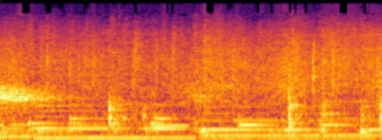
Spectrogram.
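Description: Minced beef mixture for cutlets frying in a pan, a close, steady sizzle with a few spoon scrapes and taps as it is stirred, alongside a faint steady background hum.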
